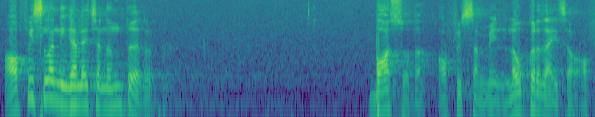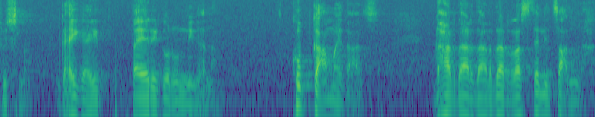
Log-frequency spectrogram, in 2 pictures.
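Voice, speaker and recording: Storytelling preacher in an echoey hall. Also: male voice, fairly low pitch, moderate pace, pauses often. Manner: animated storytelling preacher asking the congregation for amens. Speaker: pastor. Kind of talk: sermon. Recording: echoey hall with faint hiss.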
